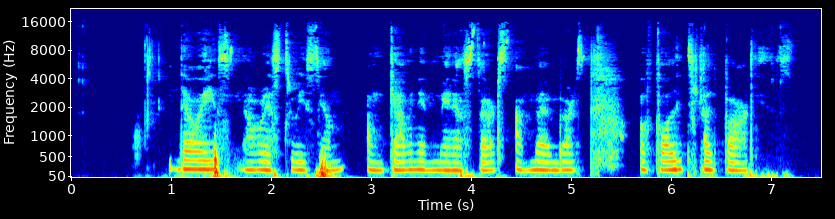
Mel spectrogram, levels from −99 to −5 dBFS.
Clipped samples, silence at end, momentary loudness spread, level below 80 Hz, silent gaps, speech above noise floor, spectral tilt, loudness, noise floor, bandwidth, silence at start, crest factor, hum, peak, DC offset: under 0.1%; 0.3 s; 17 LU; -42 dBFS; none; 51 dB; -6 dB/octave; -30 LUFS; -80 dBFS; 15 kHz; 0.75 s; 26 dB; none; -6 dBFS; under 0.1%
